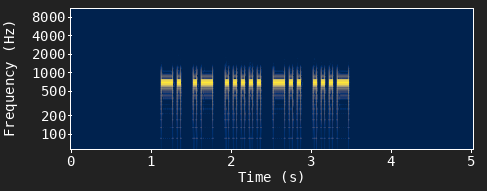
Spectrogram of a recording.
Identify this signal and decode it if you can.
Morse code, heard as a keyed tone, about 24 wpm, 700 Hz. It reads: NA5DV
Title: Speed Racing - USA 2x2 Call Signs 20wpm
